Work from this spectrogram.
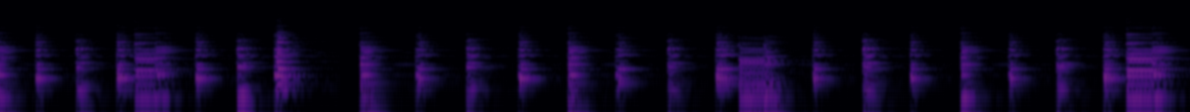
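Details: Bright keyboard or piano music plays in short repeated chords with a steady bouncing rhythm, and no animal voice is heard.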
